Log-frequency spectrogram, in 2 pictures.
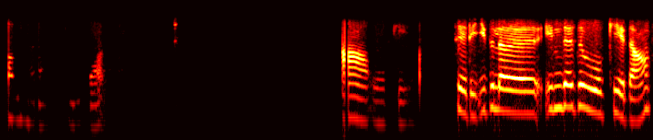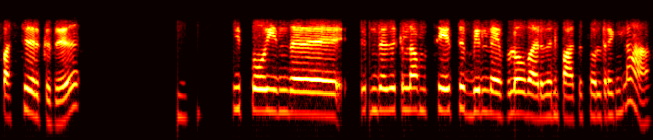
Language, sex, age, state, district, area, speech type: Tamil, female, 18-30, Tamil Nadu, Tiruvallur, urban, conversation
